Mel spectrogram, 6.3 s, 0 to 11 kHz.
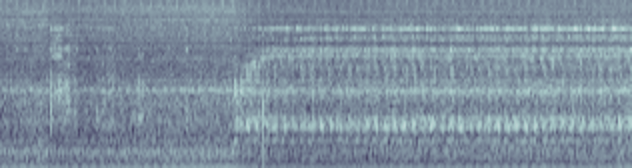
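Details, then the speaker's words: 1999 BMW 320i E46, M52 2.0 L inline-six, 5-speed automatic, about 77,750 km, at idle via external mic and stethoscope: steady high whirring from the belt tensioner pulley, idler pulley also slightly noisy; belt tensioner pulley noise. "[音楽]はいこんな感じで今回はわかりやすかったと思いますテンショナーノートが明らかに大きくて変な音でしたよねあとアイドルアプリもちょっと音が出てましたが"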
